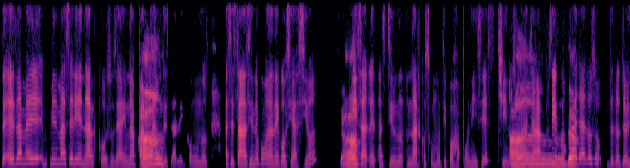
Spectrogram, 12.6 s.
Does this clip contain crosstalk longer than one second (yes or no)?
yes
